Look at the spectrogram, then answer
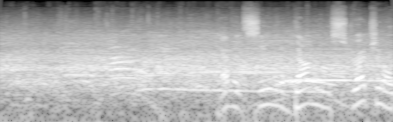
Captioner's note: crowd cheering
